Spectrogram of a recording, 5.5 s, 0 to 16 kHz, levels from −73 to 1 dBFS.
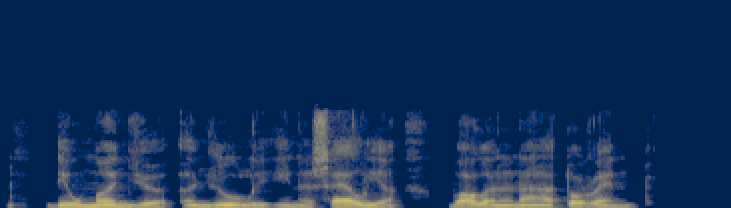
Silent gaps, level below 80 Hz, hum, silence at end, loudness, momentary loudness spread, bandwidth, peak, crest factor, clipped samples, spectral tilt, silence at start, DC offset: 0.25-0.34 s, 3.23-3.36 s; -50 dBFS; none; 0.75 s; -23 LUFS; 9 LU; 8 kHz; -6 dBFS; 18 dB; under 0.1%; -6 dB/octave; 0.05 s; under 0.1%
